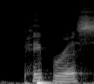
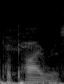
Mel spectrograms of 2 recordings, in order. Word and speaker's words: papyrus: But when she could hide him no longer, she got a paparus. I've actually never known how to pronounce that word, but I think that's right. Papyrus.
